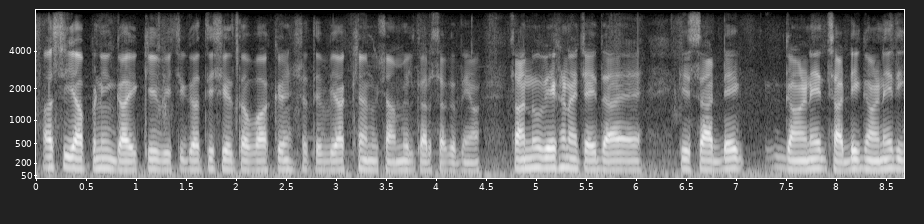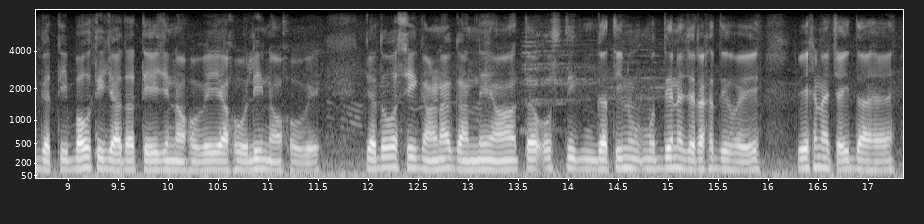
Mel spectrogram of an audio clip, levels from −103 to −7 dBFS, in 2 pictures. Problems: background sounds at intervals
